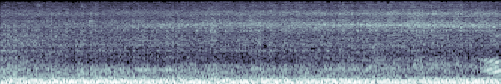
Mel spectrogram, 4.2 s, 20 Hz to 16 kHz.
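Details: Budget cammed 5.3L V8, first start, on a base tune and not fully tuned, with repainted headers. Deep lumpy idle now firing on all cylinders, even and steady, with no knocking, clanging or banging. Normal idle.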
